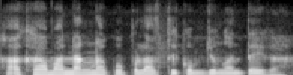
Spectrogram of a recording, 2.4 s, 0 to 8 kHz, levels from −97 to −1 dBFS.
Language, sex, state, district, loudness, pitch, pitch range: Wancho, female, Arunachal Pradesh, Longding, -18 LUFS, 180 Hz, 170-200 Hz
